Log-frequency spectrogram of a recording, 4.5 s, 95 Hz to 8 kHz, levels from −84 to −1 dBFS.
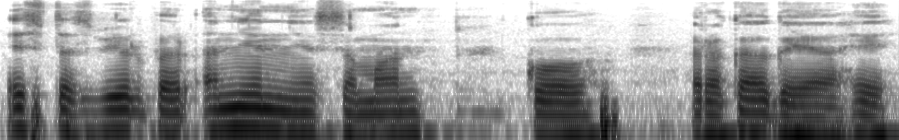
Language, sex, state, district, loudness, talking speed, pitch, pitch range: Hindi, male, Arunachal Pradesh, Lower Dibang Valley, -15 LUFS, 135 wpm, 115 Hz, 105-120 Hz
